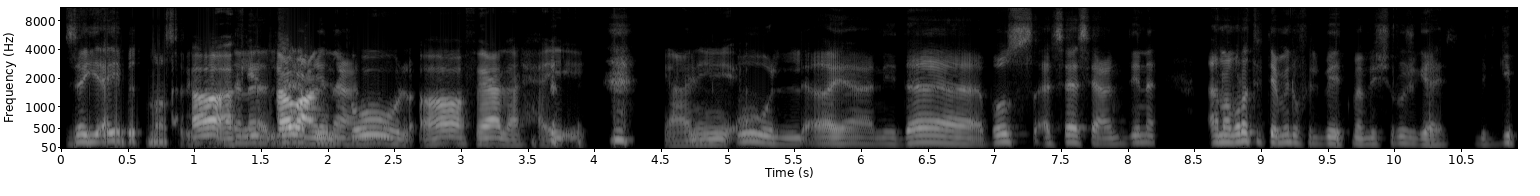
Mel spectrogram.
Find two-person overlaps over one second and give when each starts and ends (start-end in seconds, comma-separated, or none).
1.0-2.5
